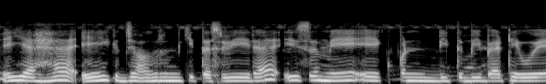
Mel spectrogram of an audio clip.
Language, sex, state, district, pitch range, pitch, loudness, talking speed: Hindi, female, Uttar Pradesh, Shamli, 160-180 Hz, 170 Hz, -13 LUFS, 140 wpm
